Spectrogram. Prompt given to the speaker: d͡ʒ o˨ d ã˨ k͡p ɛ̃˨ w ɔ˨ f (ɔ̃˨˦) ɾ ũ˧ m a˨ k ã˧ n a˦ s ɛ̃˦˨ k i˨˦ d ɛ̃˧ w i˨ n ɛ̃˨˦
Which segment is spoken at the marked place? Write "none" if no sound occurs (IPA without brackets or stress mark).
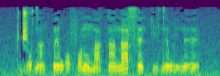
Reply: ɔ˨˦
